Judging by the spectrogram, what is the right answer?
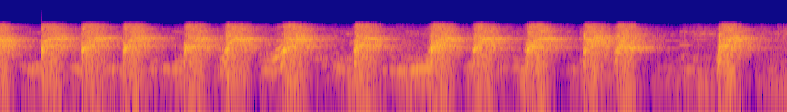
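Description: Small dog barking over and over, about two short sharp barks a second, with a brief pause about seven seconds in.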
